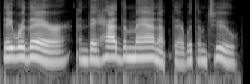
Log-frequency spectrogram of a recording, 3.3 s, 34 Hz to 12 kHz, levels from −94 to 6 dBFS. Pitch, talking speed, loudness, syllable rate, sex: 195 Hz, 235 wpm, -18 LUFS, 5.5 syllables/s, female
